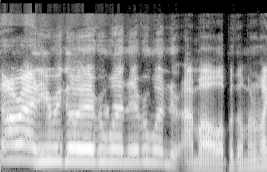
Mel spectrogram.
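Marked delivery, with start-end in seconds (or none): 0.0-1.7 loud, very high, animated rallying coach voice. Retelling leading a big group workout: loud coach voice. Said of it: "I got the coach voice going".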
